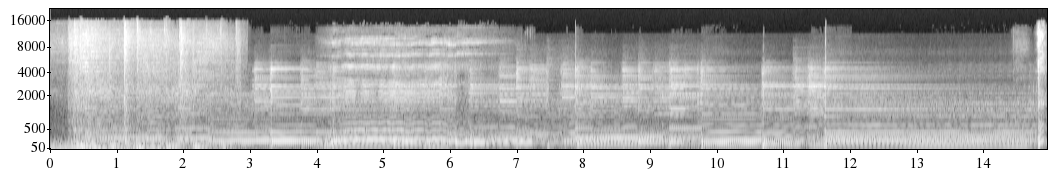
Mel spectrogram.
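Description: A rock song plays with loud, distorted electric guitars and a steady full-band sound, heavy effects and chorus-like shimmer over driving drums, continuous for the whole stretch with no talking.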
